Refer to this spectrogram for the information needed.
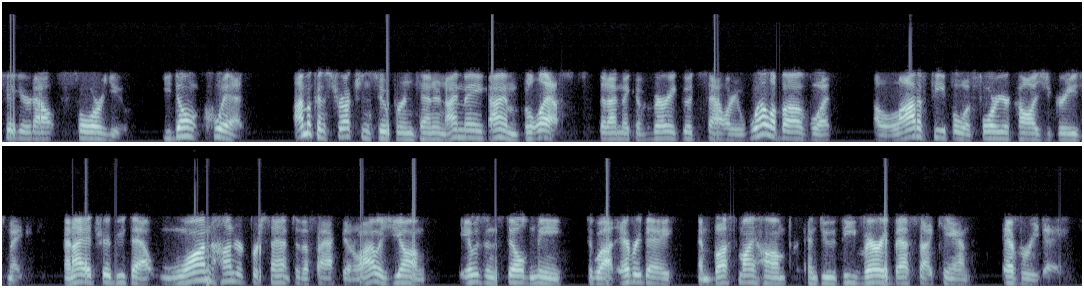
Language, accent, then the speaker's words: English; Iowa, United States; now in Idaho, United States; when I was a kid growing up in Iowa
